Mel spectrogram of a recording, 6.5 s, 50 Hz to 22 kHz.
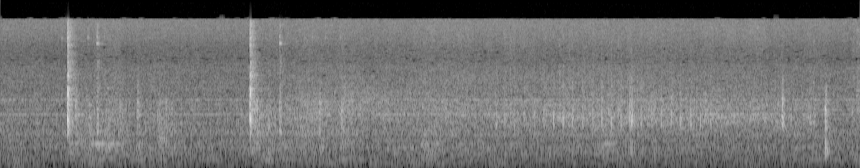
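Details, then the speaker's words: HP LaserJet P1102 laser printer after a gear box repair of a loud grinding noise: soft whir, light clicks and ticks, no grinding; normal operation. "Printer is OK and working fine, there is no noise now."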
